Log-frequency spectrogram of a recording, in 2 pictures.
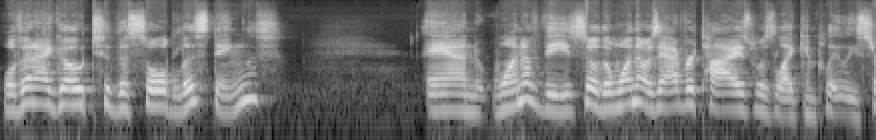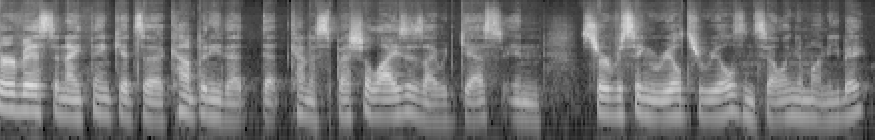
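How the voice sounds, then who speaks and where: A man with a moderately high-pitched voice talks through a casual gear review. He rambles, backs up to rephrase and thinks aloud as he goes. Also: normal speed. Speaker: video reviewer of vintage hi-fi gear. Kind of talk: casual product review talk.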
